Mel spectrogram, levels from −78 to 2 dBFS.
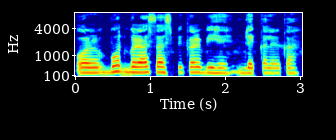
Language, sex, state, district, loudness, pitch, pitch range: Hindi, female, Arunachal Pradesh, Papum Pare, -17 LUFS, 195 Hz, 185-210 Hz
